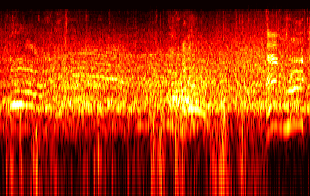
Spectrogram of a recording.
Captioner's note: crowd cheering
